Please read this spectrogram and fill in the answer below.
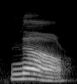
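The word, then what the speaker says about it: نار: of fatha, for example, nar. Long vowel of fatha, here I will pronounce the ra with a full mouth.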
